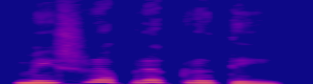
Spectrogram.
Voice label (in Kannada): "ಮಿಶ್ರಪ್ರಕೃತಿ", kannada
